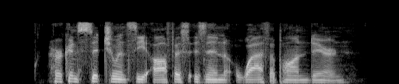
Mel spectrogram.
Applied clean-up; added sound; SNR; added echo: none; none; none; none.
